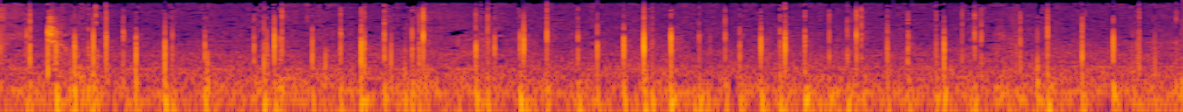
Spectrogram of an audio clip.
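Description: Long nails and fingertips crinkle and scratch a thin beeswax-coated fabric food wrap stretched over a fluffy mic windscreen. Dense, rapid crackles and sharp bright ticks come in a steady stream over a soft, low rumbling bed, with each crackle dying away almost instantly.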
